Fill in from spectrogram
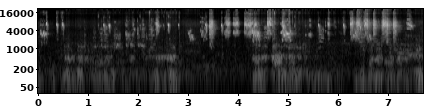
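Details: Budgerigars, a breeding pair, giving scattered high chirps and squeaky chatter in uneven bursts separated by short quiet gaps, with soft low rustling sounds in the background.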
